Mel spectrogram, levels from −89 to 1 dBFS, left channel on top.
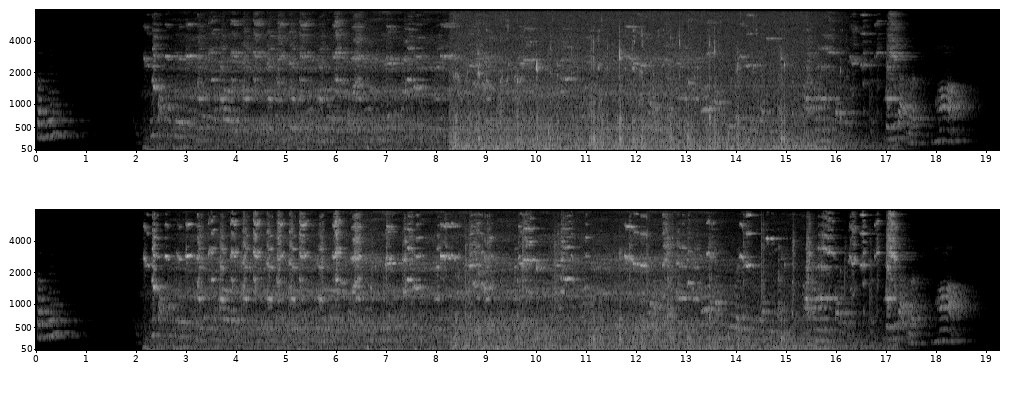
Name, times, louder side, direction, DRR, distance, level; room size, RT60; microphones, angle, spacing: voice 1, 0.0-0.4 2.0-8.0 8.5-8.8 9.5-12.8 13.2-16.4 17.0-18.4, equal, 5° left, -3 dB, 1.5 m, -53 dB
Hiss, 2.1-14.3, right 2 dB, 20° right, 1.0 m, -48 dB
sound 1, 2.1-17.3, right 10 dB, 60° right, 0.4 m, -38 dB
sound 2, 8.2-16.3, left 7 dB, 85° left, 0.4 m, -43 dB
8.2 x 5.3 x 6.3 m, 1.1 s
head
